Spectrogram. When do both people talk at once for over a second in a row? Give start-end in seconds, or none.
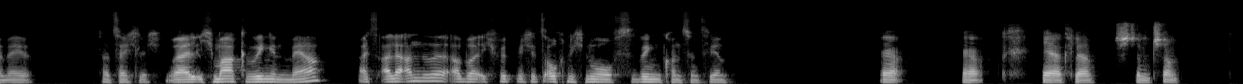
none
